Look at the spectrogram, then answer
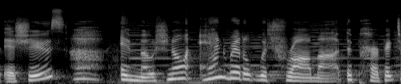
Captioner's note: gasps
